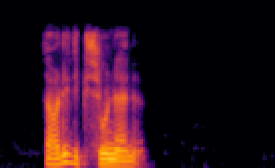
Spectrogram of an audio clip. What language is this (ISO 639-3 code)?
kab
